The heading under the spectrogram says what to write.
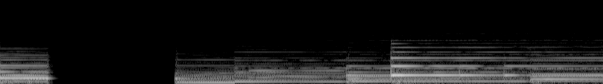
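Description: The audio cuts out from 0.47 s to 1.77 s in a long network dropout, likely from lost packets. About 1.28 s never arrives. A brief fading buzz carries the last sound before roughly 1.16 s of silence, which distinguishes it from a clean edit gap. From 2.35 s to the end, the section plays at the wrong speed, 1.46 times too fast, likely from a clock mismatch. Pitch rises about seven semitones while tempo hurries in step, unlike a pitch shift, which would leave the timing intact.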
